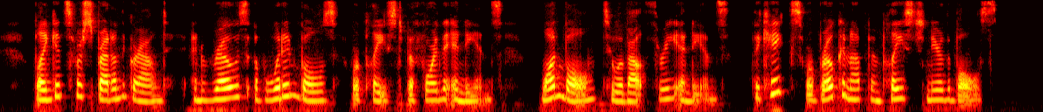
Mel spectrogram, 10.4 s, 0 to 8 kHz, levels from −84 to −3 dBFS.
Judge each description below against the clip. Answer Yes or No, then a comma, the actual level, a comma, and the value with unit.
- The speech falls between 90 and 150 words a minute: No, average, 185 wpm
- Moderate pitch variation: Yes, average, 3.4 semitones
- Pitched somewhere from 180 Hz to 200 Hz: No, high, 235 Hz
